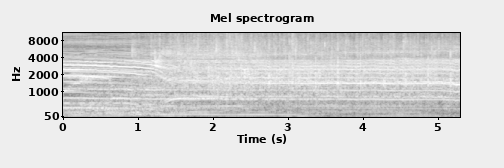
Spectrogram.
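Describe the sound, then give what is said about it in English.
Loud, sustained screaming and cheering from a family celebrating paying off their debt, with several overlapping voices forming a continuous high-energy roar that holds steady throughout. “Count it down. Let's hear a debt-free scream.”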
